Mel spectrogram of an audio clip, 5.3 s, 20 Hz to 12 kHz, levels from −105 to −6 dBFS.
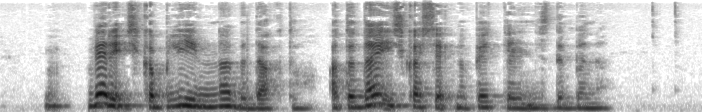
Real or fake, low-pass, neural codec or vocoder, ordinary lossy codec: real; 10.8 kHz; none; Opus, 64 kbps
